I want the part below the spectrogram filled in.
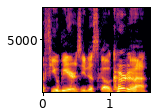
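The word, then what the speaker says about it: Kudrna: So Ben Kuderna, the high-profile starting pitcher prospect. Kuderna, yep. – Wow, assumed it was Kuderna, you know, like Favre. The R comes after the V, but it's pronounced.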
